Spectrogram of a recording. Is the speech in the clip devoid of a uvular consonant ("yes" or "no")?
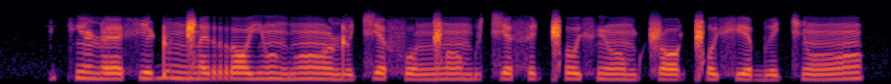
yes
